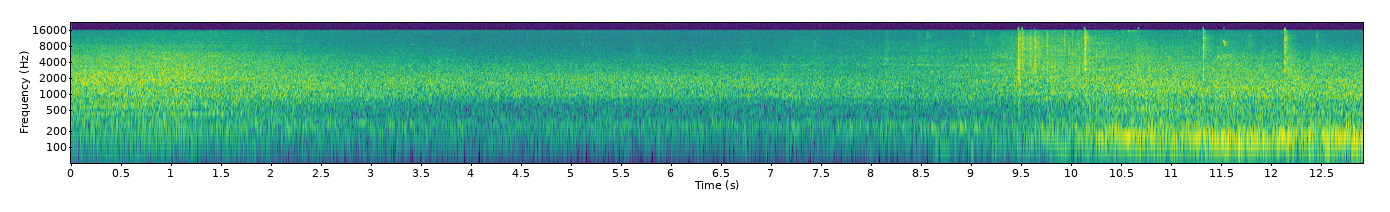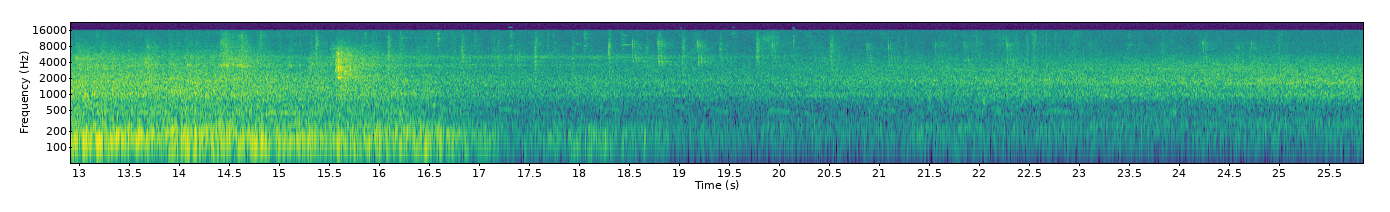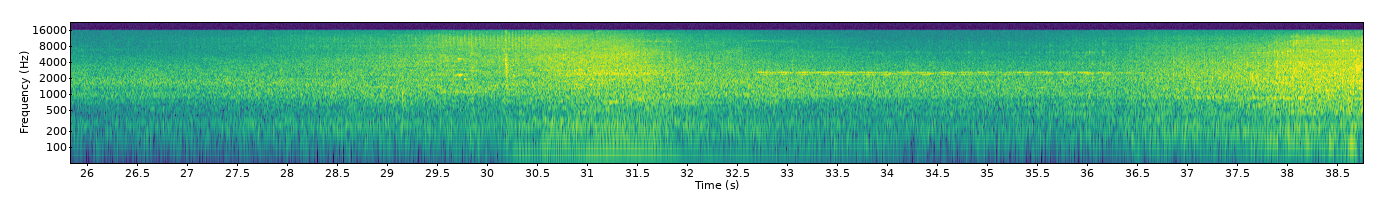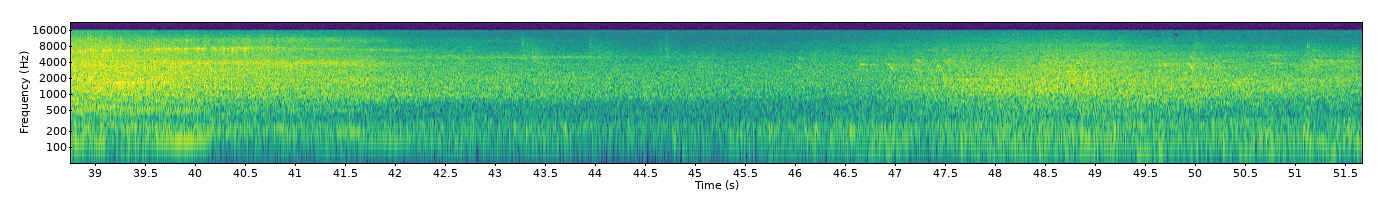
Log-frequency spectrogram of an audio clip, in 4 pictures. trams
7.2s 27.2s, 31.7s 51.6s

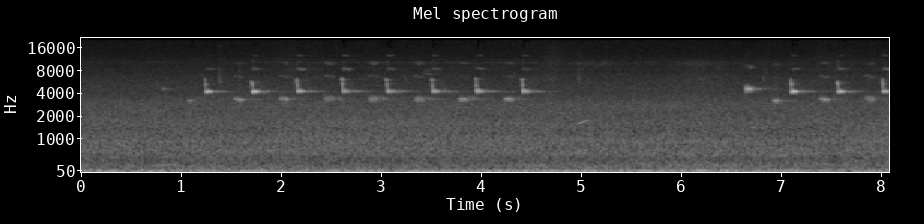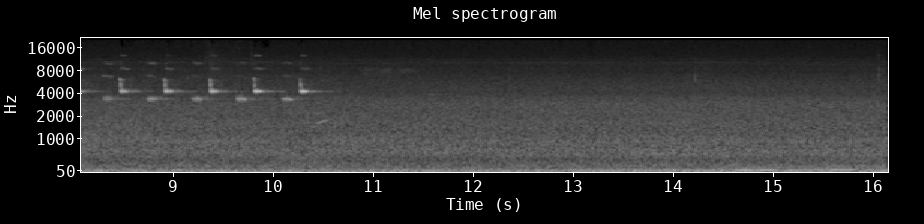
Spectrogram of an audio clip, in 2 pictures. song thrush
1.1s 5.1s, 6.6s 10.6s

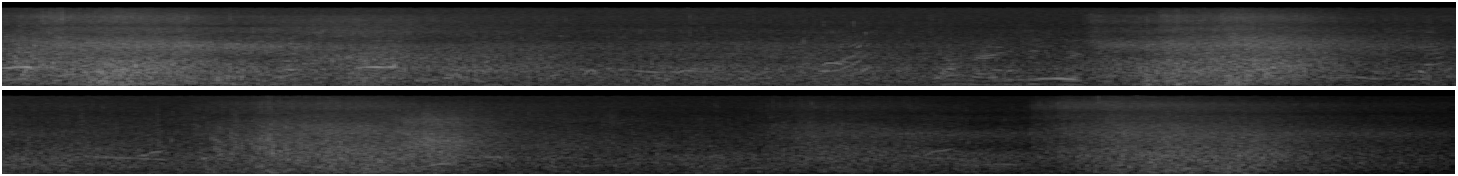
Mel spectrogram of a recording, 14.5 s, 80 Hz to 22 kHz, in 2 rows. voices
0.0s 10.2s

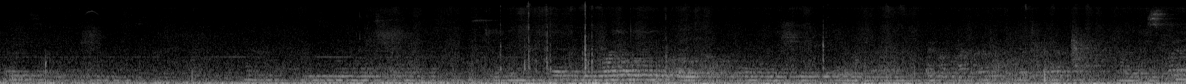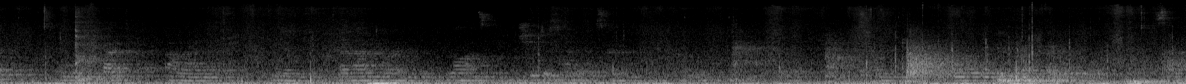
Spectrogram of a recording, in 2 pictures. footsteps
17.2s 23.7s

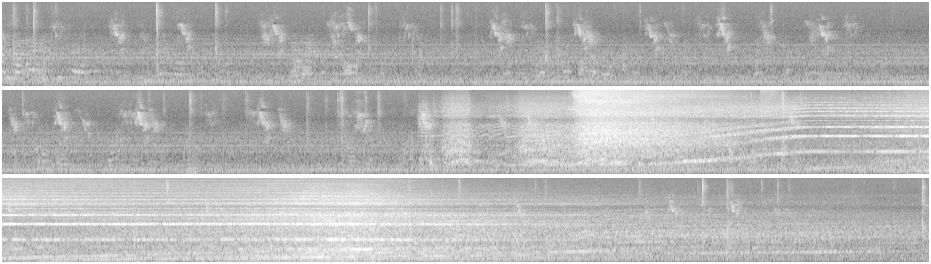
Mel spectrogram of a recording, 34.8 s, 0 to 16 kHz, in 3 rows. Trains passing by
17.0s 34.7s

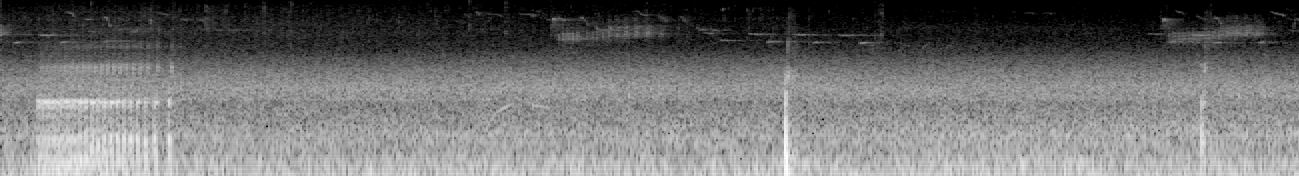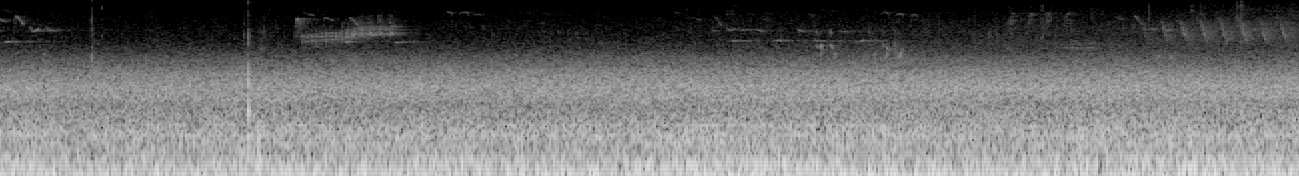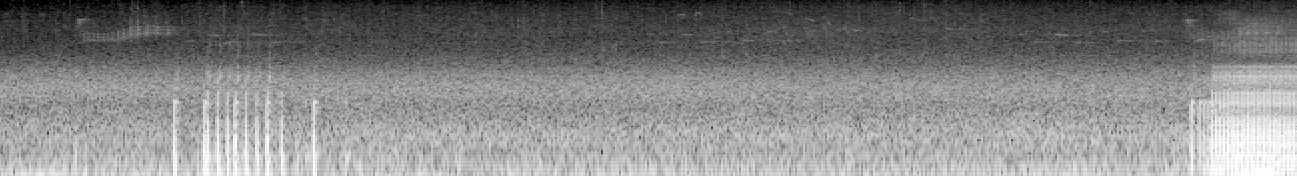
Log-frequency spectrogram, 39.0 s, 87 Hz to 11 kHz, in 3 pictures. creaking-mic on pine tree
0.0s 1.8s, 7.8s 8.1s, 27.5s 29.7s, 37.7s 38.9s

